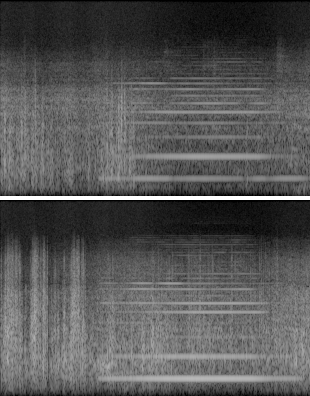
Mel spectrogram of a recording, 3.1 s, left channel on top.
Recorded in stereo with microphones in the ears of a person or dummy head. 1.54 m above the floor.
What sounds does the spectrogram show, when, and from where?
1.0 s a violin: 70° right (ahead or behind), 3.5 m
